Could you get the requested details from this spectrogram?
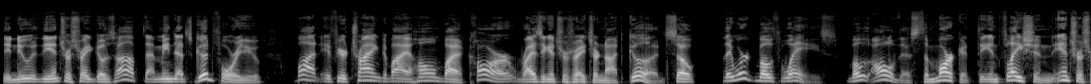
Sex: male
